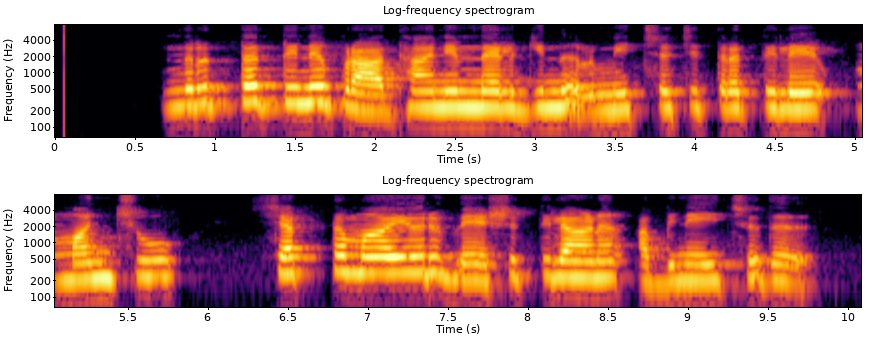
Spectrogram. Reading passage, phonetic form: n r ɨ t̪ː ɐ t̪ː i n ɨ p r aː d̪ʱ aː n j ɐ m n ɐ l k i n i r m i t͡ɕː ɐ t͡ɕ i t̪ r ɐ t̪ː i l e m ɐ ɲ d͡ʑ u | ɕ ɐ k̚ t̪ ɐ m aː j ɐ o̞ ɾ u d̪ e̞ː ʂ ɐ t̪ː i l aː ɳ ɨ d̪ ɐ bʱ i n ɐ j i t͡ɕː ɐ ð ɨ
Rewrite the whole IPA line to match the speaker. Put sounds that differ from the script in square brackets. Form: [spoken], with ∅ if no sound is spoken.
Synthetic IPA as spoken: n r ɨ t̪ː ɐ t̪ː i n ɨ p r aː d̪ʱ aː n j ɐ m n ɐ l k i n i r m i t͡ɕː ɐ t͡ɕ i t̪ r ɐ t̪ː i l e m ɐ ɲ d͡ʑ u | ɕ ɐ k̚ t̪ ɐ m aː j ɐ o̞ ɾ u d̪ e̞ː ʂ ɐ t̪ː i l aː ɳ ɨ [∅] ɐ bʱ i n ɐ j i t͡ɕː ɐ ð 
